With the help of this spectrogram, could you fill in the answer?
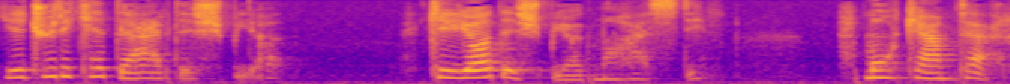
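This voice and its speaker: A woman's voice: fairly high pitch, darkish tone, husky. An actress playing a frightened unborn twin girl who clings to her sister and pleads with her. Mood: urgent. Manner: urgent, breathless pleading with sudden cries. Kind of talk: radio drama acting.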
